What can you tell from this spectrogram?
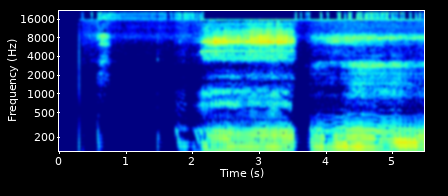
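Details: An English Bulldog snores indoors: a soft breath, then a long rasping, rattling snore that swells and stops briefly before another begins.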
